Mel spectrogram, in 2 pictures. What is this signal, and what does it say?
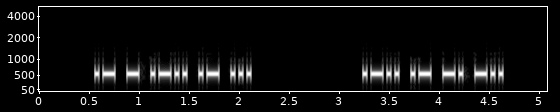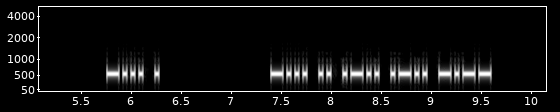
Morse code, heard as a keyed tone, about 30 wpm, 550 Hz. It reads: ATLAS LAND BE BILLY
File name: Ultimate Word List / 30WPM Ultimate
